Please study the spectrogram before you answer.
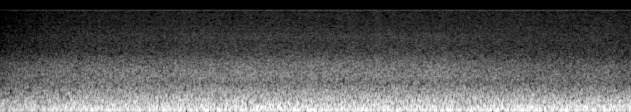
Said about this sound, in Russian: Микрофон включился незадолго до посадки. На первой стадии мы можем слышать там шум ветра.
